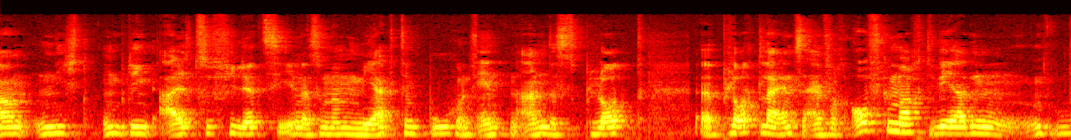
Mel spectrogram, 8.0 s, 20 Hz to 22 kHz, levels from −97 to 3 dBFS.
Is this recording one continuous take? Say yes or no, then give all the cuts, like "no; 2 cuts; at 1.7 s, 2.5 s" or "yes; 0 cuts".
no; 2 cuts; at 3.6 s, 5.2 s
